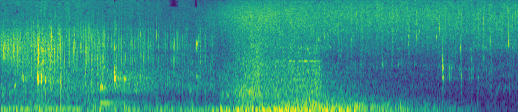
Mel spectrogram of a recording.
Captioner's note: drink pouring; bubbles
